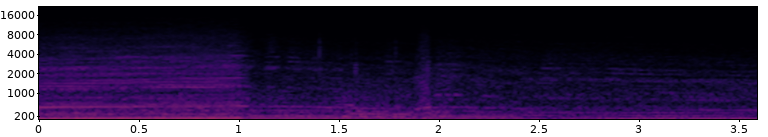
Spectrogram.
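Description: A BMW Z4 GT3 race car in iRacing at Road Atlanta, its engine holding a loud, steady high-revving drone, then dropping in pitch at a gear change about a second in, with the revs easing and climbing again, close and prominent.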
